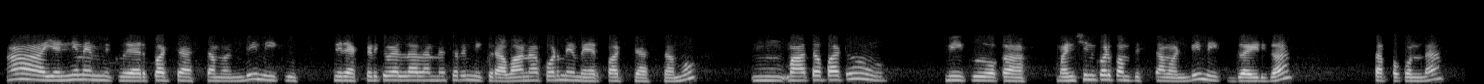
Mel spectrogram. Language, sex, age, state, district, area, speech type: Telugu, male, 60+, Andhra Pradesh, Krishna, urban, conversation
